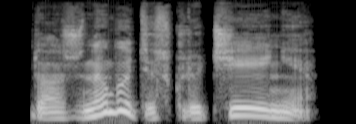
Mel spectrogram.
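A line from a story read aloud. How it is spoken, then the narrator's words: Grumbling. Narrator (Russian): проворчал Дэви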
